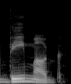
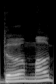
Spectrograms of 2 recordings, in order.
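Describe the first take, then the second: First: The word 'the' is said as 'thee'. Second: The word 'the' is said as 'thuh'. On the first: "or is it e?" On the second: "Is it a"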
